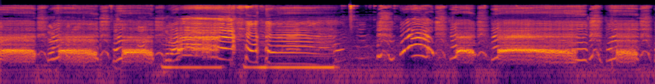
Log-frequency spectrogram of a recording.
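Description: A baby cries in loud, wailing bursts with rising and falling pitch and some whimpering between them, in a small room.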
